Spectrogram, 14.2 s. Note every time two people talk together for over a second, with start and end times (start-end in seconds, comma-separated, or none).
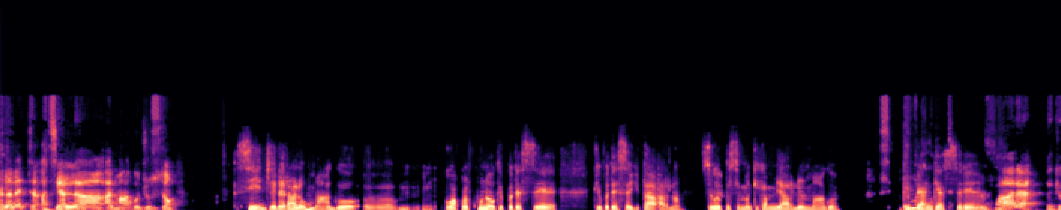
11.9-13.2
